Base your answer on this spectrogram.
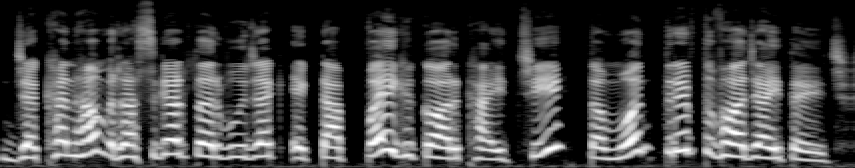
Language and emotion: Maithili, happy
